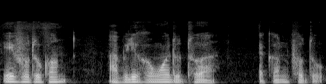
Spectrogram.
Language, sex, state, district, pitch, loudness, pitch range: Assamese, male, Assam, Sonitpur, 110 Hz, -19 LUFS, 100-115 Hz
